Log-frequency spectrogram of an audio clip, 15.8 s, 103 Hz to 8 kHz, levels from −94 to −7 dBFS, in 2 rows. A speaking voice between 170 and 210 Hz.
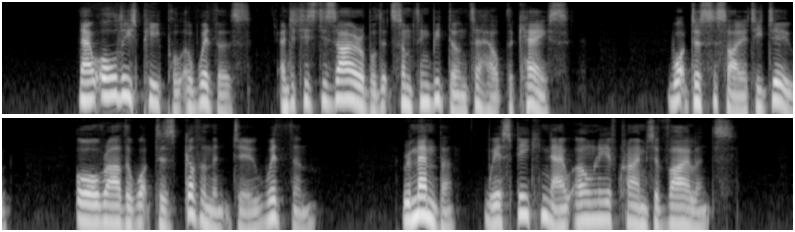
No: medium, 140 Hz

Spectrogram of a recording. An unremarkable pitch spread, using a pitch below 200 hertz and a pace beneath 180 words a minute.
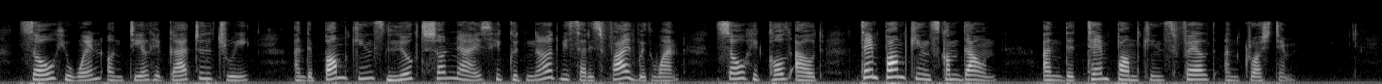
No: average, 5.0 semitones; high, 215 Hz; average, 170 wpm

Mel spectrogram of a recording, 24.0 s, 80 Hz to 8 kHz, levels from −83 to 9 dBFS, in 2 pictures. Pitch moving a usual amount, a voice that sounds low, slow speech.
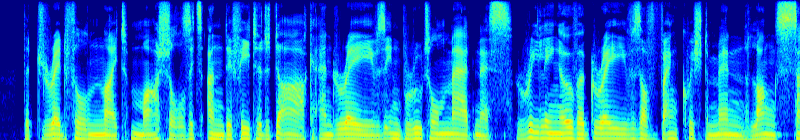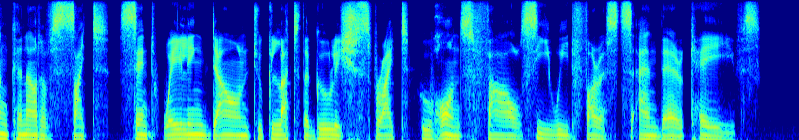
No: narrow, 2.0 semitones; low, 100 Hz; slow, 100 wpm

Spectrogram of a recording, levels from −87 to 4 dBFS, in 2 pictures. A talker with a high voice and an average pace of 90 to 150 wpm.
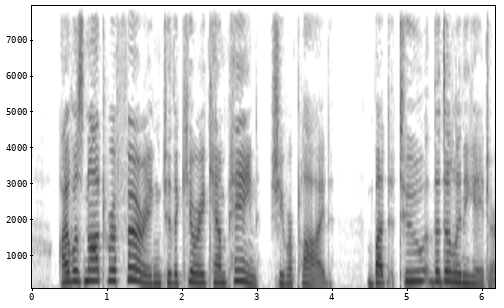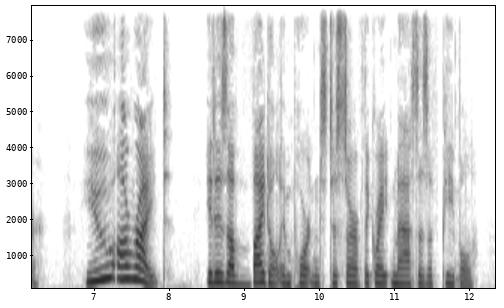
Yes: high, 235 Hz; average, 140 wpm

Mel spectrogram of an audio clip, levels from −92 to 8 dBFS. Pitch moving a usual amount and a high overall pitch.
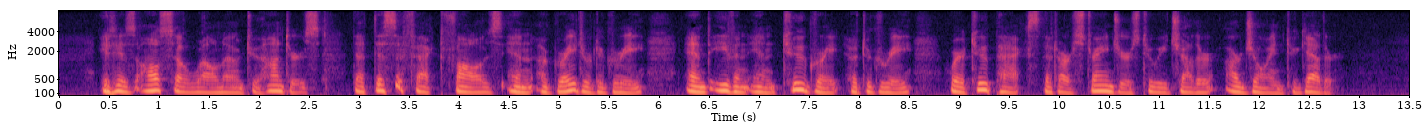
No: average, 3.5 semitones; low, 130 Hz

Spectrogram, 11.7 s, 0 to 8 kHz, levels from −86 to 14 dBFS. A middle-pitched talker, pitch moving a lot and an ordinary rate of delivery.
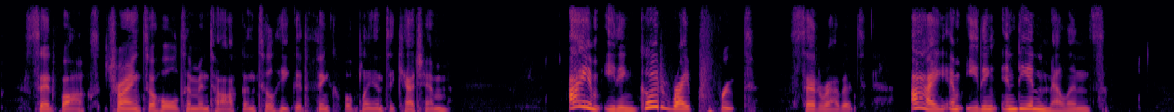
Yes: medium, 150 Hz; wide, 8.9 semitones; average, 160 wpm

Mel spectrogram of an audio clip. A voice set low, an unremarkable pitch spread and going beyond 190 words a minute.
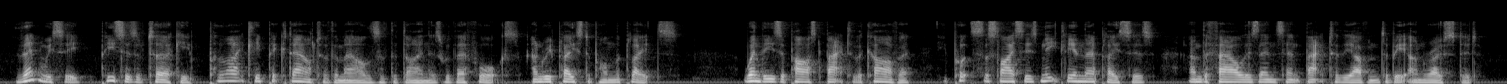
Yes: low, 110 Hz; average, 4.6 semitones; fast, 205 wpm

